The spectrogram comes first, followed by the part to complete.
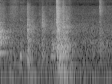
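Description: A bathroom door bumped and rattling: a few light knocks, then a louder, brief rattle a little past a second in.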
